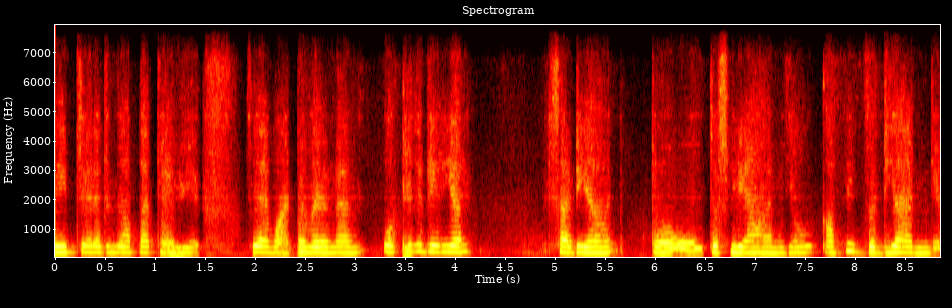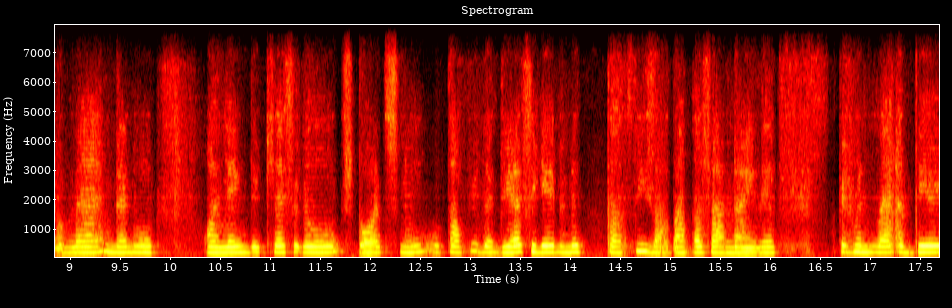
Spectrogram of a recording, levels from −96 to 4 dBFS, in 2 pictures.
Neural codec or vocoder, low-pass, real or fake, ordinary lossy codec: codec, 44.1 kHz, 0.9 kbps, DAC; 7.2 kHz; fake; Opus, 16 kbps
